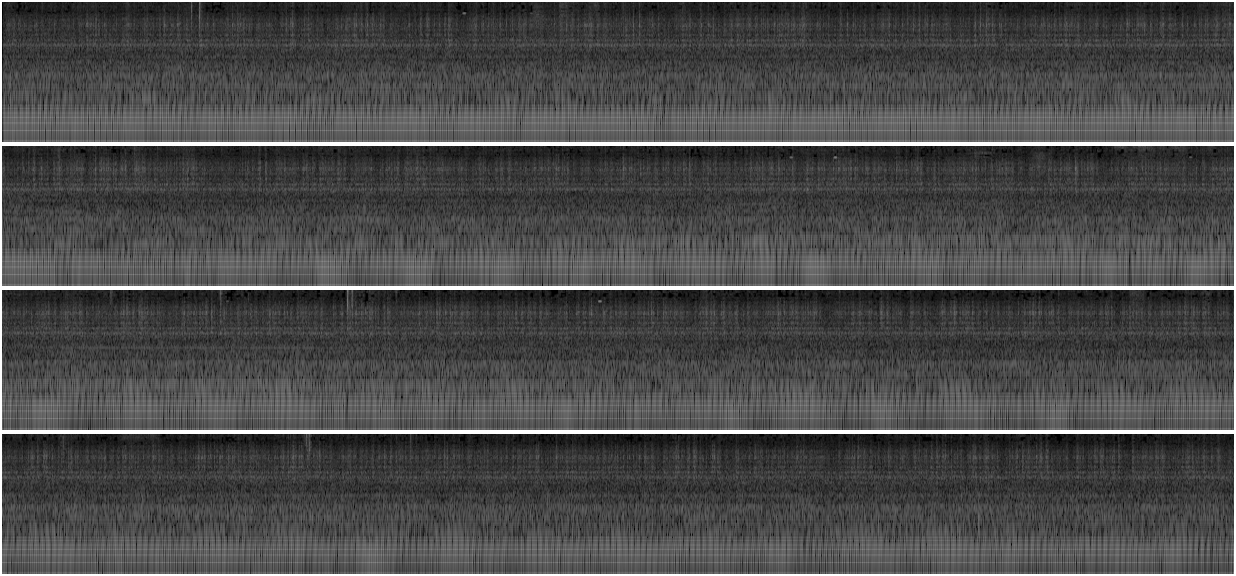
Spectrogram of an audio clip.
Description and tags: bus engine near heating
Sound of bus engine recorded near heating panel. So it picked some of the vibrations of the pannel.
